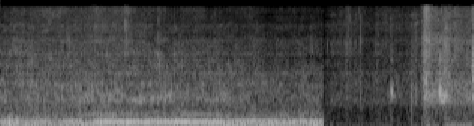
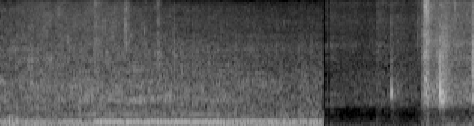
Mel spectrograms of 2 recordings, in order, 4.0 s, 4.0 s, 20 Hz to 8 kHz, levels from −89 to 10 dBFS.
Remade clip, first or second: first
